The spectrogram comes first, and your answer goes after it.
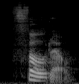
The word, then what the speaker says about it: photo: T is between vowels. The T is not at the beginning of the strongest syllable, so the T is pronounced as the light D, photo.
